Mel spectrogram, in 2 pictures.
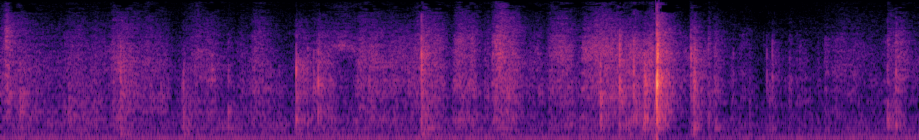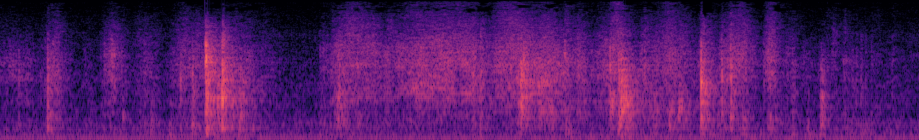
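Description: Paper rustling and crinkling as a large ballot paper is folded and slid into an envelope, with a few sharp paper snaps, the loudest about three seconds in.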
